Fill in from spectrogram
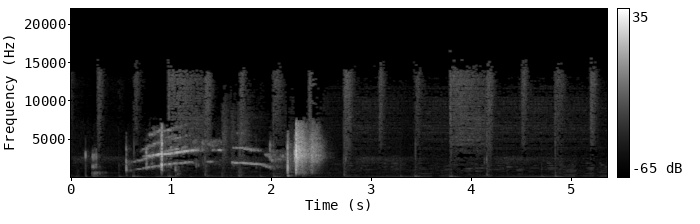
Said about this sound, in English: Is that the regular hang-up sound? The closing door? I don't think I've ever heard somebody hang-up. Yeah, there is a closing door hang-up sound, yeah.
